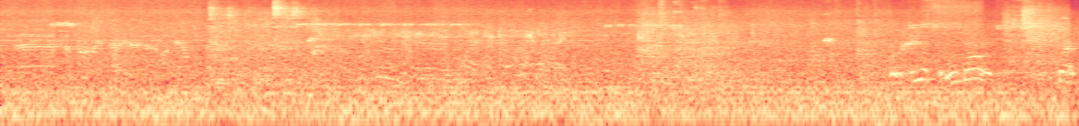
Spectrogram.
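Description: A large ship's engine rumbles low and steady.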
